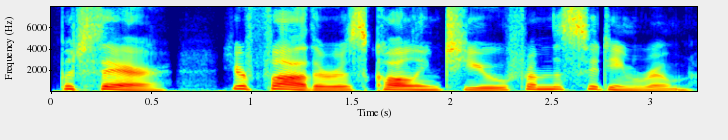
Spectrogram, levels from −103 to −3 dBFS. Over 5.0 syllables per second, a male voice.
No: 5.5 syllables/s; female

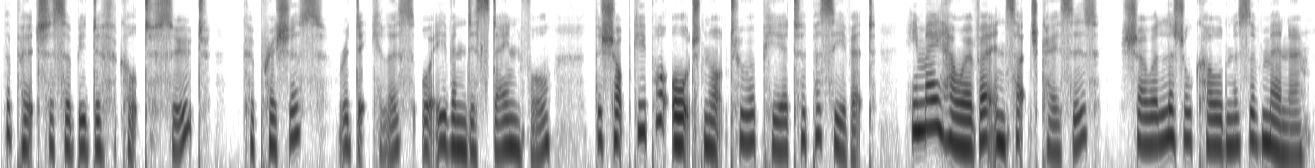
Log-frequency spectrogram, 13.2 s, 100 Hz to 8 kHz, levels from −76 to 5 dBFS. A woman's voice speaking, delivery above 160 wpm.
No: female; average, 150 wpm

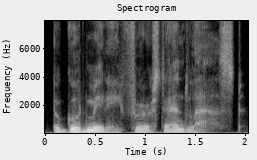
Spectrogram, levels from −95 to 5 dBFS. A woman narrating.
No: male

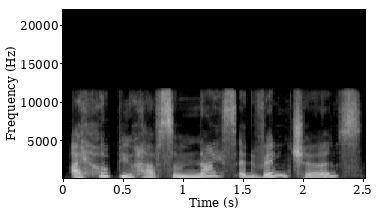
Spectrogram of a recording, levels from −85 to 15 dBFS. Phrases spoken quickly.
No: average, 165 wpm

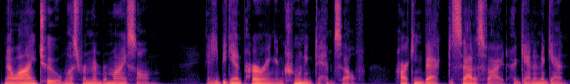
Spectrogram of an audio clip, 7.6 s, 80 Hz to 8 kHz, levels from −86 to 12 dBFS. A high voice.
No: very low, 85 Hz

